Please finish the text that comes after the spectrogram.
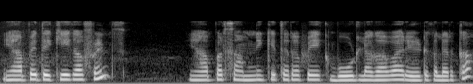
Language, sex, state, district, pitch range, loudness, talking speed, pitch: Hindi, female, Maharashtra, Mumbai Suburban, 205-225 Hz, -14 LUFS, 215 wpm, 215 Hz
